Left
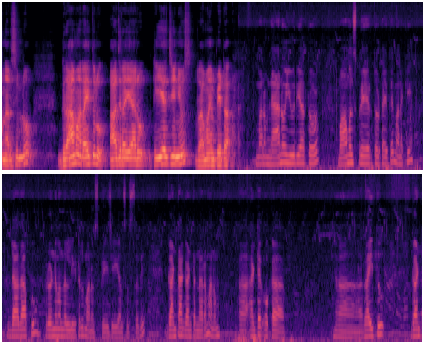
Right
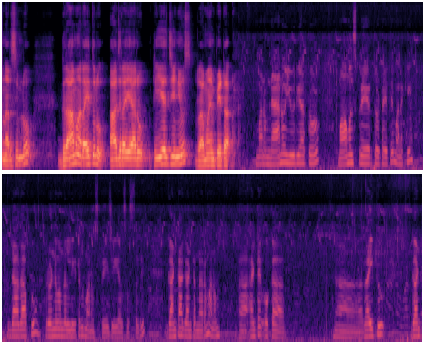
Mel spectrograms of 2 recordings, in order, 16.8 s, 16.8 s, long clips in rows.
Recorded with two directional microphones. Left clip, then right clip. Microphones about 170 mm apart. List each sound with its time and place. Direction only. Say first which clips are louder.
0.0 s speech: right 4 dB; 5° right (ahead or behind)
5.1 s speech: even; 15° left (ahead or behind)
11.7 s speech: even; 15° left (ahead or behind)
13.7 s speech: left 1 dB; 5° left (ahead or behind)
15.1 s speech: even; 5° left (ahead or behind)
